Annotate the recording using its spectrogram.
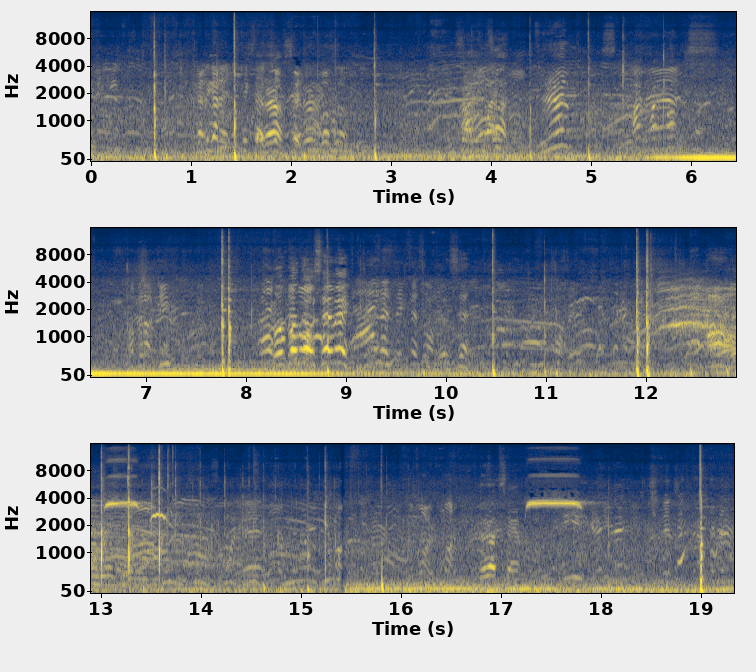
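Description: A volleyball struck again and again by players' hands and forearms during a rally: several sharp slaps, the loudest two close together about twelve seconds in, with players shouting and calling between the hits.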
